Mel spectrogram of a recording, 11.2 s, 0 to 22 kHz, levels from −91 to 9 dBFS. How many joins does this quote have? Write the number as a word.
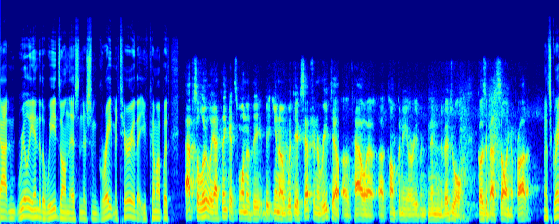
three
